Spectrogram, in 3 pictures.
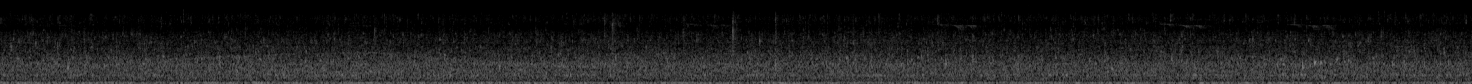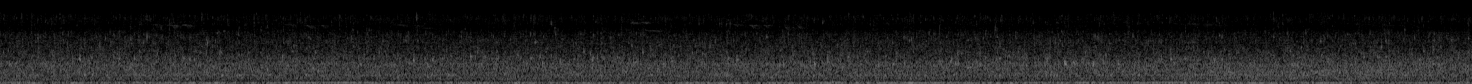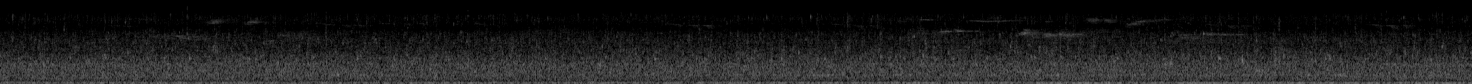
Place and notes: Valley Garden, Highfield, Southampton, UK - 003 Water, birdsong, sirens
Valley Garden, Southampton University. Tascam DR-40
January 2017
